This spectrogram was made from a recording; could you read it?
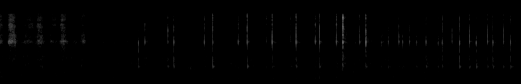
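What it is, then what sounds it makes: Aluminium TV remote. A silver aluminium TV remote is turned over while fingertips tap and rub along its smooth metal back and body. A few soft brushing swipes open the clip, then a steady run of light, sharp, bright ticks follows. Each tick stops dead, with no ring or low end, at a quiet level.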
